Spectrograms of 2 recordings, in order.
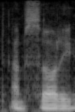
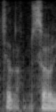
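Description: First: The apology sounds heartfelt and sincere. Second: The apology sounds quick and dismissive. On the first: The apology is truly meant. The speaker calls it right. "Say it sincerely from your heart" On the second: The apology is not truly meant. The speaker calls it wrong. "Don't say"

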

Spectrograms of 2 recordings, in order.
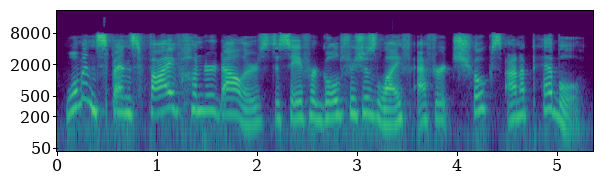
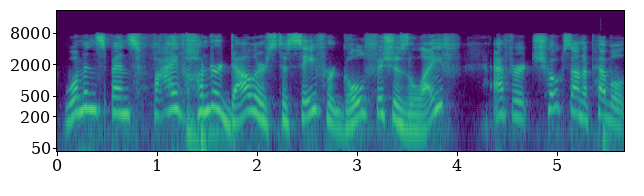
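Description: First: It ends with a fall, like a statement. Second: It ends with a rise, like a question.

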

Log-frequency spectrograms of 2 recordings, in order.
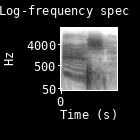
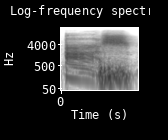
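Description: First: The word ends with an 'sh' sound. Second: The word ends with an 's' sound. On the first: "pronounced the word ash" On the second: "as ass"

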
